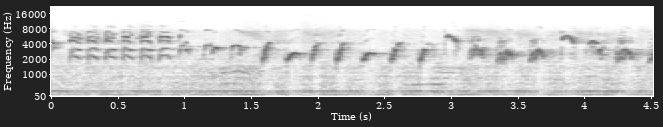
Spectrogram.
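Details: Greater green leafbird held as a competition bird, recorded 30 November 2022, giving a fast buzzy trill, then a string of sharp repeated chirps and scattered high whistles at a lively pace over a low hum.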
